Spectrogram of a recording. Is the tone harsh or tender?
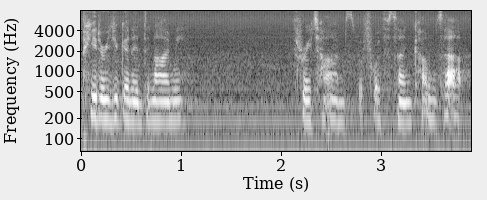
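tender. It is said in a tender, loving tone. It is said out of love. The speaker calls it right. "But I love you so much"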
